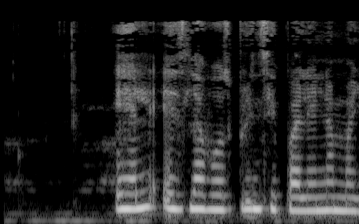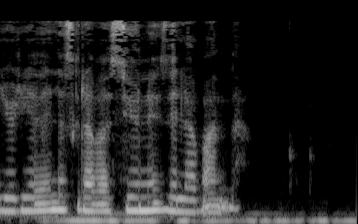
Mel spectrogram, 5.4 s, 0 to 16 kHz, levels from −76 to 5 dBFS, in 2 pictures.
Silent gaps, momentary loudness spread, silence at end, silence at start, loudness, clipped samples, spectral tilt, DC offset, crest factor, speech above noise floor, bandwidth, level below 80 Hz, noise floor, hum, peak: none; 20 LU; 0 s; 0.45 s; -20 LUFS; under 0.1%; -4 dB/octave; under 0.1%; 16 dB; 28 dB; 12 kHz; -36 dBFS; -48 dBFS; none; -6 dBFS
